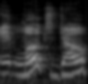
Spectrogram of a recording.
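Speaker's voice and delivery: ordinary delivery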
